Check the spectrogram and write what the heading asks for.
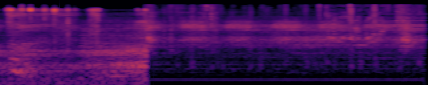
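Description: Foam-bead slime being pressed and kneaded with fingertips, the beads giving a fine, crisp crackling. Background music plays for about the first second and a half, then drops out, leaving the crackling on its own.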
